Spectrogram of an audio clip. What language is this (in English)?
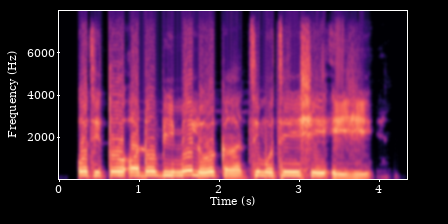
Yoruba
